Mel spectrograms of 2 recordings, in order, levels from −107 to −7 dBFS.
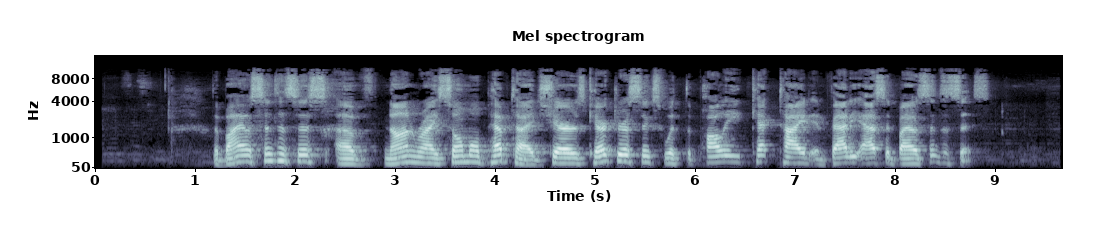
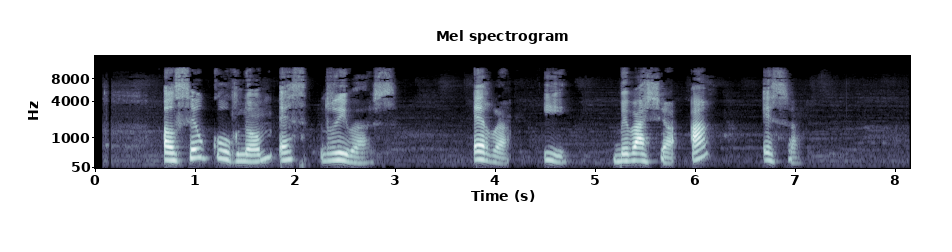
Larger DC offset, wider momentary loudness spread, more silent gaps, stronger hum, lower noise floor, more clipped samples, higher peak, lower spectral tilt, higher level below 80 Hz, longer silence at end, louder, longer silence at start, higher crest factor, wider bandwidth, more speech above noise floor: neither; second, 9 LU vs 17 LU; neither; neither; first, -69 dBFS vs -65 dBFS; neither; second, -6 dBFS vs -2 dBFS; second, -2.5 dB/octave vs -4 dB/octave; about the same, -78 dBFS vs -74 dBFS; second, 0.75 s vs 1.15 s; about the same, -24 LUFS vs -23 LUFS; first, 1.2 s vs 0.7 s; second, 18 dB vs 24 dB; about the same, 11.5 kHz vs 11.5 kHz; about the same, 44 dB vs 43 dB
